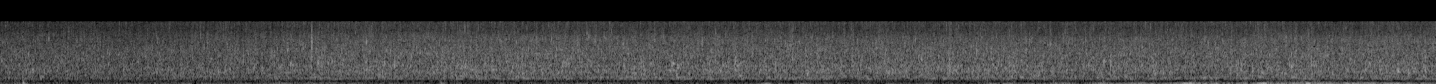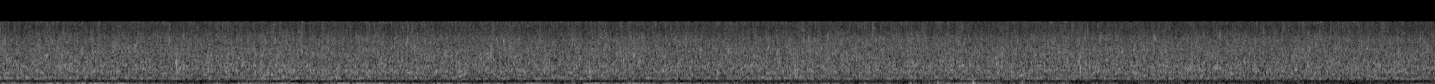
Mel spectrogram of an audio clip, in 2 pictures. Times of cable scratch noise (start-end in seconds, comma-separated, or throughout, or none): none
